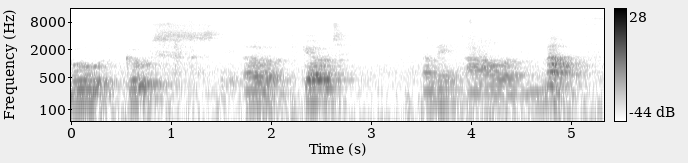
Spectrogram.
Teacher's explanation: those that move towards the close back area, the high back area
